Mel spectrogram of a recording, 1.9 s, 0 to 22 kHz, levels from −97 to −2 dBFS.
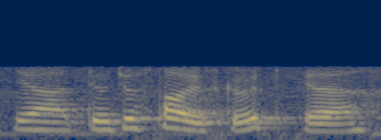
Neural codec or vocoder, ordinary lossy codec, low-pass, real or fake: none; none; 3.6 kHz; real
